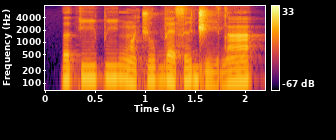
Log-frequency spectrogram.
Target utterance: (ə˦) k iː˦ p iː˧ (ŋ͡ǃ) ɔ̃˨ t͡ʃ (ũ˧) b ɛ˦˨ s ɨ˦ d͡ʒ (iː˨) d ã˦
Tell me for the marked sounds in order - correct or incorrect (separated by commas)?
correct, incorrect, incorrect, correct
